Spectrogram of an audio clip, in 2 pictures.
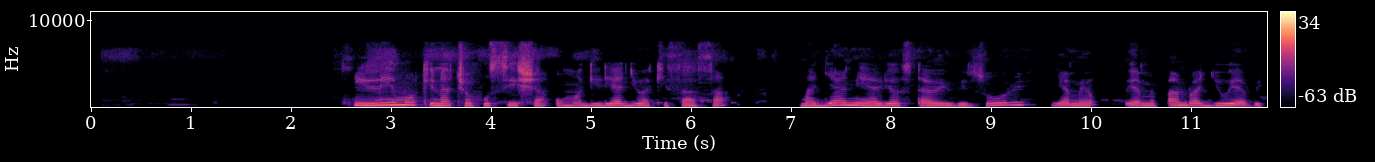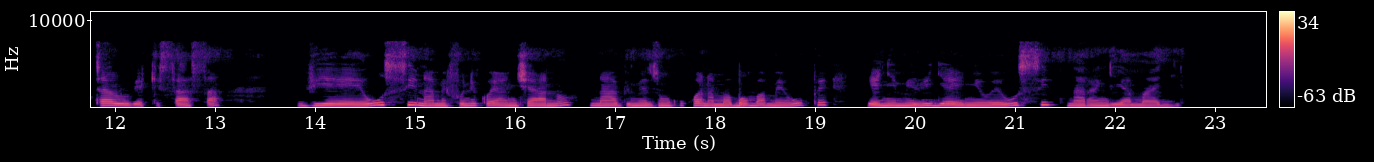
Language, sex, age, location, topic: Swahili, female, 18-24, Dar es Salaam, agriculture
